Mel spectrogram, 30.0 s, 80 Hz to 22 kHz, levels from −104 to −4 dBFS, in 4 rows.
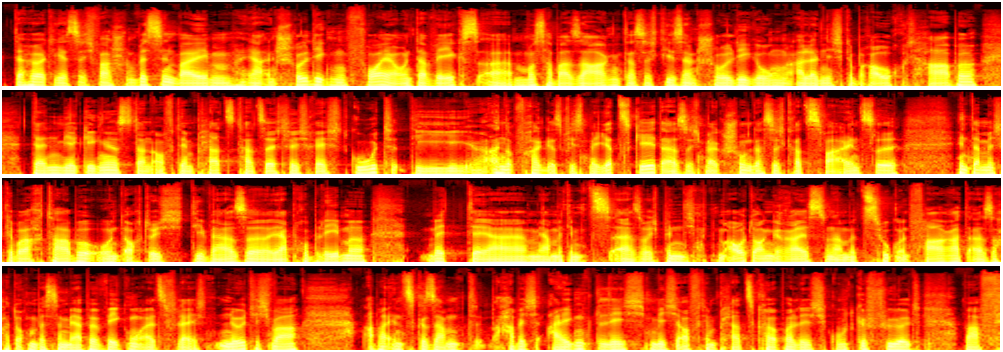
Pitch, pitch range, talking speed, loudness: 100 Hz, 95-105 Hz, 210 wpm, -17 LUFS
